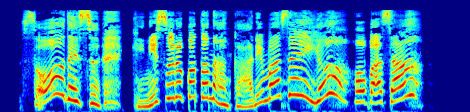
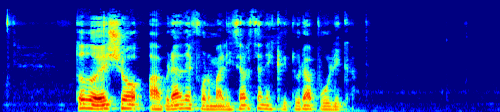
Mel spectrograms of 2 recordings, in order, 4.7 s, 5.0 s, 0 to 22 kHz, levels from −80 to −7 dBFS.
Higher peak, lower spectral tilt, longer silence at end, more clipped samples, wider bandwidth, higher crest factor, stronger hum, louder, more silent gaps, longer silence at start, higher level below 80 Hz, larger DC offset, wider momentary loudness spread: about the same, 0 dBFS vs -2 dBFS; second, -1.5 dB/octave vs -4 dB/octave; second, 0.5 s vs 1.5 s; neither; about the same, 15 kHz vs 16 kHz; about the same, 16 dB vs 20 dB; neither; first, -15 LUFS vs -19 LUFS; neither; first, 0.25 s vs 0.05 s; second, -66 dBFS vs -54 dBFS; neither; second, 8 LU vs 15 LU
